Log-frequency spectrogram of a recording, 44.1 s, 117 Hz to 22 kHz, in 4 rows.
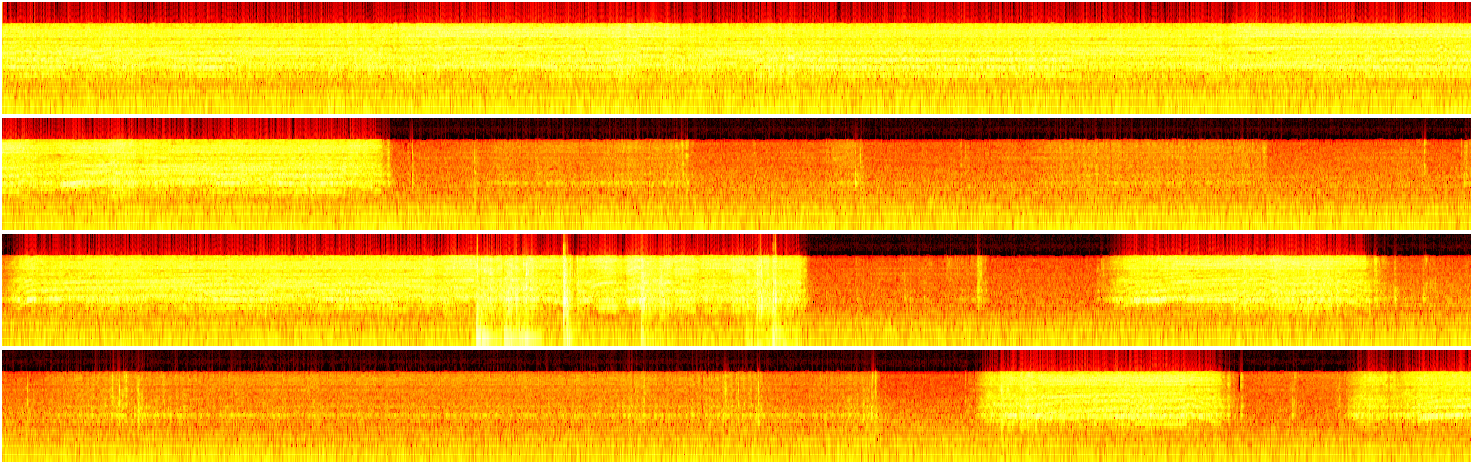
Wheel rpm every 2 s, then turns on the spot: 160, 160, 160, 160, 160, 140, 130, 20, 0, 10, 10, 130, 150, 140, 10, 100, 20, 20, 20, 10, 110, 50.
14-16 18-20 28-30 32-40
